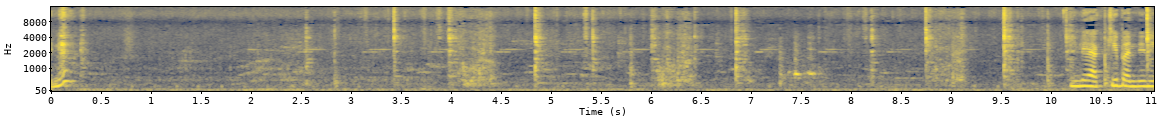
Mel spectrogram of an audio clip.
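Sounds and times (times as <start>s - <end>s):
spatula scraping in pot: 2.4s - 11.0s
metal taps on pot: 9.5s - 11.0s.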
